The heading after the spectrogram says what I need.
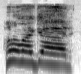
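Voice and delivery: imitating Justin yelling. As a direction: act out the friend shouting at the screen. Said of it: "Just yelling".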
